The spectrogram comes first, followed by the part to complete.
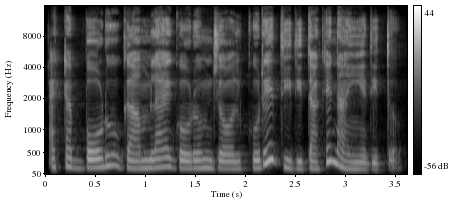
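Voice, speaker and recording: A woman narrating a literary short story in an expressive, measured way. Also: on the low side. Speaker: audiobook narrator.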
